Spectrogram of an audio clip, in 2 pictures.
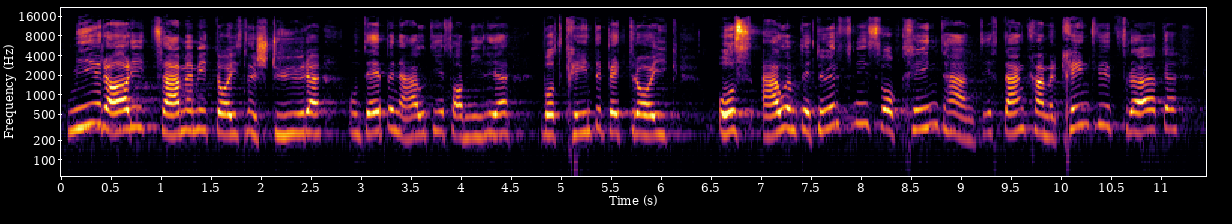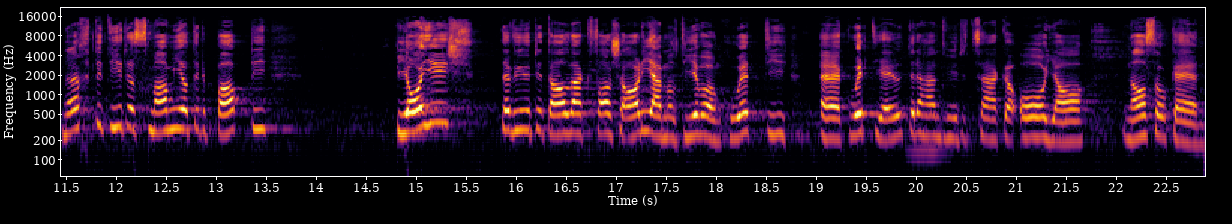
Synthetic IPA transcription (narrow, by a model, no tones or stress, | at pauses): miəɾɑlit͡sæməmɪt̪œʏsnəʃtyːɾəʊnd̪ɛbənawd̥iəfɑmiliə | ʋot̪kχɪnd̪əɾb̥et̪rɔʏiɡ̥ | ʊsawənb̥ed̥øɾfnɪsʋokχɪnd̥hænd̥ɪχtæŋkʰχʋɛnməɾkχɪndʋytfɾœːɡ̥ə | mœχtətiːɾdɑstmɑmiod̥̪əɾəpɑpːi | b̥iœjɪʃ | d̥ɛʋʏːɾdətɑlʋækfɑʃɑliæɪmɑldiəʋoənɡ̥uətiɛːɡ̥uətiɛltəɾəɦændʋʏdətsæːɡ̥əʔɔːjɑː | nɑsoɡ̥æːɾn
